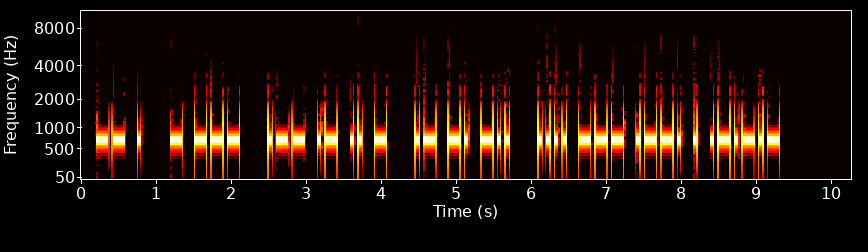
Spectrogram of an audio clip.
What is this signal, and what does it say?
Morse code, heard as a keyed tone, about 22 wpm, 700 Hz. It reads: ME TO WAIT AND HOPE.
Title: Sentences from Top 1000 Words 22wpm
